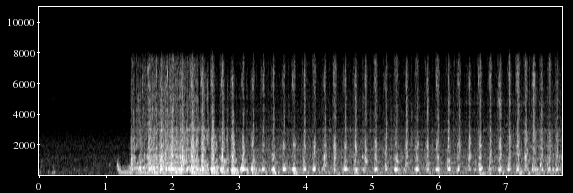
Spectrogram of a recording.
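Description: Electric sewing machine starting about a second in and stitching steadily through a paper bookmark: a rapid, even clatter of needle strokes that stops at the end.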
